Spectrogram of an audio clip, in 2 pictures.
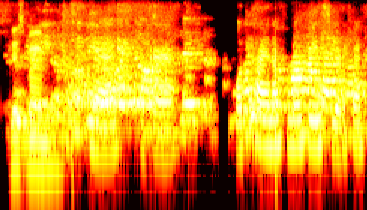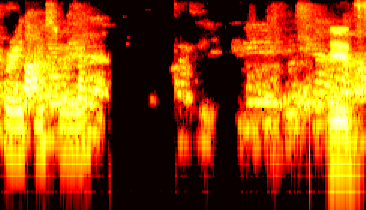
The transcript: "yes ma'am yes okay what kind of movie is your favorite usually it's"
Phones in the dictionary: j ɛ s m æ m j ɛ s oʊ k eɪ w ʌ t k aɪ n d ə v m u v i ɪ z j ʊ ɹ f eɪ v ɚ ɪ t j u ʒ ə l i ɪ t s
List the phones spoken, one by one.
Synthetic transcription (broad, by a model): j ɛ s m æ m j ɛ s oʊ k eɪ w ʌ t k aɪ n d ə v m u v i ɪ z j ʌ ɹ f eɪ f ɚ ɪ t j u s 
